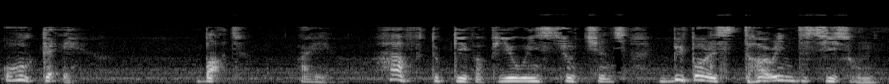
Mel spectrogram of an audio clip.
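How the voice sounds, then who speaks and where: A man playing a theatrical esoteric medium in a scripted role-play, with solemn, incantatory, halting delivery. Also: on the high side, big pitch swings, darkish tone, heavily acted. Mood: solemn, instructing. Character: theatrical male esoteric medium summoning spirits. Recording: clearly noisy amateur recording.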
